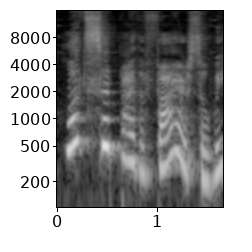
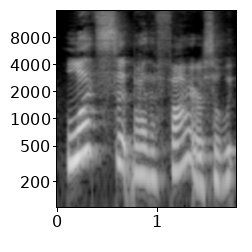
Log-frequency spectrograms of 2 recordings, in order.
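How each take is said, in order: First: It is read in a put-on character voice. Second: It is read in a plain, everyday voice.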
